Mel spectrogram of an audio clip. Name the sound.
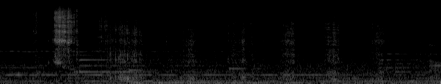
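crunching on cinnamon twists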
